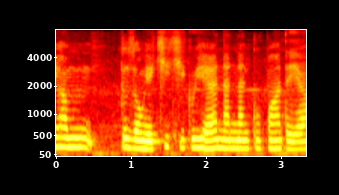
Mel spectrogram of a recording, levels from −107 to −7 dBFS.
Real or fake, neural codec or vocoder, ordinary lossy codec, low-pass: real; none; none; none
